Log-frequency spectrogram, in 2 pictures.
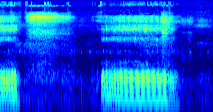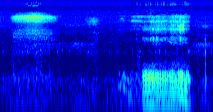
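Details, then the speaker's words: French Bulldog snoring while awake: loud, rattling, snore-like breaths on inhalation, about three in eight seconds, with quieter breathing between. "Are you snoring while you're awake?"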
